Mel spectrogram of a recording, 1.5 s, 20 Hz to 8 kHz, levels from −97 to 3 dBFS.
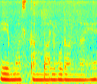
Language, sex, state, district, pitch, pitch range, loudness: Telugu, female, Andhra Pradesh, Visakhapatnam, 190 Hz, 185-195 Hz, -14 LUFS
